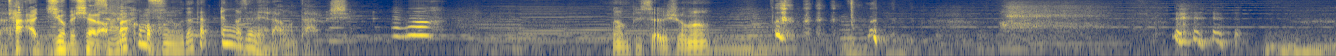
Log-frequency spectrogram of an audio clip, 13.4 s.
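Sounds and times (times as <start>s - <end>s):
speech: 0.2s - 3.6s, 6.1s - 8.8s
mother crying softly with whimpering gasps and sniffles: 7.7s - 9.2s
laughter: 7.7s - 9.3s, 11.7s - 12.6s.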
